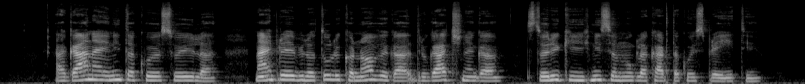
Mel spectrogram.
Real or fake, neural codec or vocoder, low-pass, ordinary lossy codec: fake; vocoder, 44.1 kHz, 128 mel bands every 512 samples, BigVGAN v2; 19.8 kHz; Opus, 64 kbps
